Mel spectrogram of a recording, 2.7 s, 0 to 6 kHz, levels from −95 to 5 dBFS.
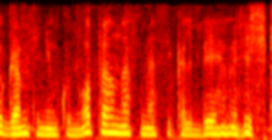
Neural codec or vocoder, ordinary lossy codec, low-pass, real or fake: none; Opus, 24 kbps; 5.4 kHz; real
